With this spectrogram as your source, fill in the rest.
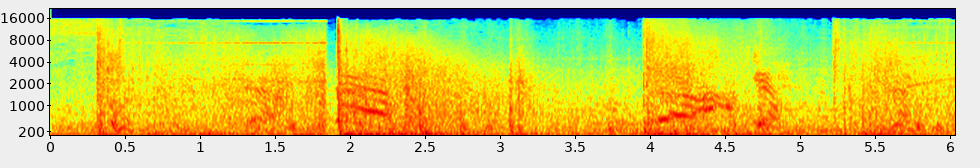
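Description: Punches and kicks thud in a brawl.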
